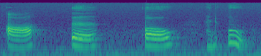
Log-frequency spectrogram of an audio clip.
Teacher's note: The first category, we're going to call "back" or "a" vowels These vowels are called back vowels because they're articulated in the back of your mouth · These vowels are called back vowels because they're articulated in the back of your mouth. And we can also call them a vowels because in two-way vowel harmony, they're going to harmonize best, be considered most similar to a.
